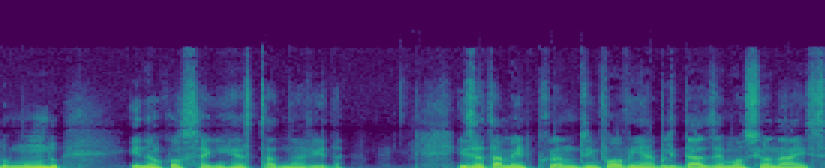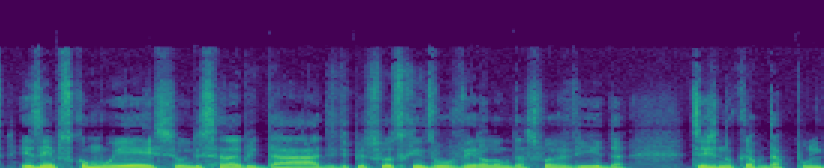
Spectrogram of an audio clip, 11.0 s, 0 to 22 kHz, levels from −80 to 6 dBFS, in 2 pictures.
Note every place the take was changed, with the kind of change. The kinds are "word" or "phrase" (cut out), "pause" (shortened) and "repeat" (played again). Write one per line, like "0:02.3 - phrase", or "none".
0:05.6 - pause
0:06.8 - word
